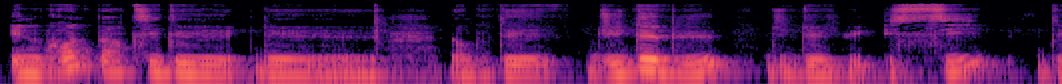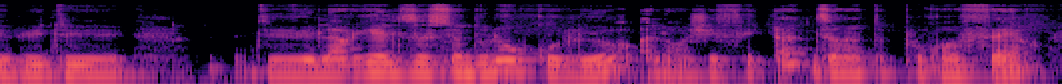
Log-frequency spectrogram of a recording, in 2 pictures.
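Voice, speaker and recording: Hoarse woman teaching knitting slowly. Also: low-pitched, warm tone. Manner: slow, step-by-step instructions. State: hoarse with a cold. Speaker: knitting tutorial host. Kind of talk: knitting tutorial demonstration.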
